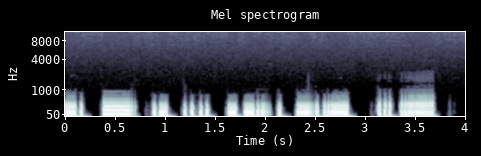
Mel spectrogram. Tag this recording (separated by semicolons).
digital; electronic; fx; glitch; glitchy; sfx; Short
